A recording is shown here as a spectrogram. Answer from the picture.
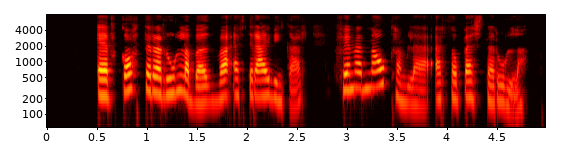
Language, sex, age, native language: Icelandic, female, 18-19, Icelandic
